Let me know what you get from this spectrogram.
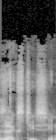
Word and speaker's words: XTC: The band's XTC. – Mm-hmm. I heard you talking about that. – And we are, it is XTC, not ecstasy.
